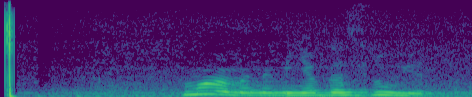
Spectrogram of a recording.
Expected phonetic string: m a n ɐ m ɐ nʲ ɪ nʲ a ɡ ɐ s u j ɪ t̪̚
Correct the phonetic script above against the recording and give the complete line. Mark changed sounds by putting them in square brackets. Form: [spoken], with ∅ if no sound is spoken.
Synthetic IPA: m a [m] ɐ [n] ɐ [mʲ] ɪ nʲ a ɡ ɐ [z] u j ɪ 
